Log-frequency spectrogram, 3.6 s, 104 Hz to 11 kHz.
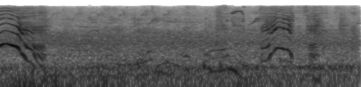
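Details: Playful dogs in a Mariehamn dog park, Åland Islands, 30 April 2012, give a sharp arched whine at the start and another rising-falling yelp near the end, with soft low background murmur between.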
